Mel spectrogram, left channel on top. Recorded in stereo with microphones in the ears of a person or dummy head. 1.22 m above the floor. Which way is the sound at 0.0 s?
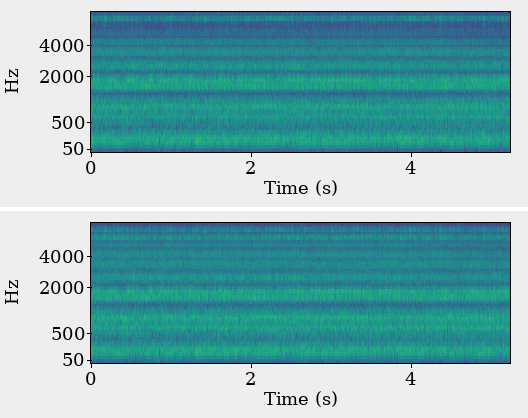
15° right (ahead or behind).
